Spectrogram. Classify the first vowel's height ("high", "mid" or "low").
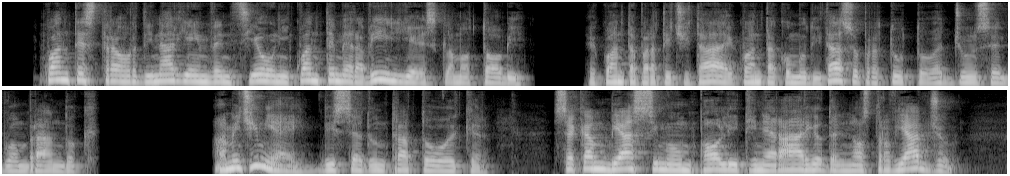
low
